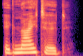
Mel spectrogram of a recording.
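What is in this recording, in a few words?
"ignited", US English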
